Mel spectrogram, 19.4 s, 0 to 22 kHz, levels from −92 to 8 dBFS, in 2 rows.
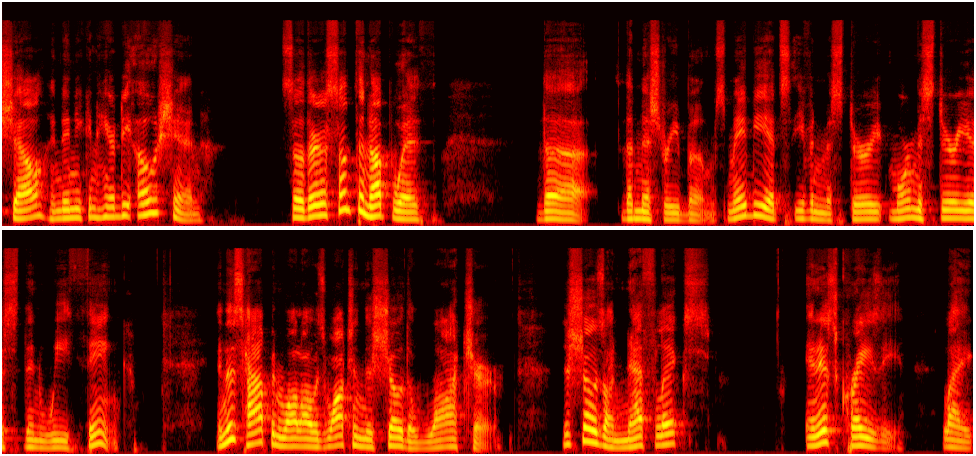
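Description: Listening to this speech recording, nothing stood out as a technical problem at any point.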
